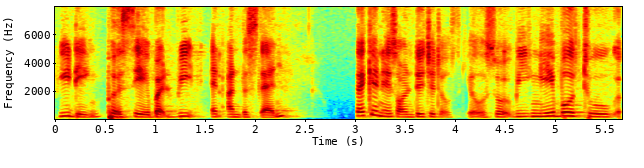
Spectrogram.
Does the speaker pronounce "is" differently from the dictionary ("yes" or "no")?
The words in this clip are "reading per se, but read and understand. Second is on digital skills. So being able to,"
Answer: yes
